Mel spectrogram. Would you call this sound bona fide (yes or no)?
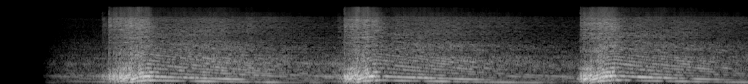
yes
